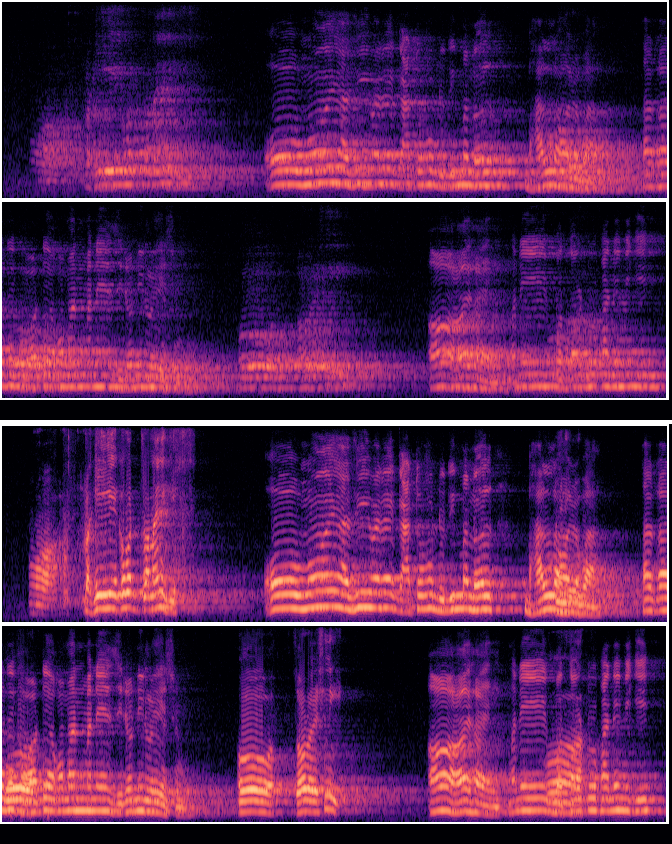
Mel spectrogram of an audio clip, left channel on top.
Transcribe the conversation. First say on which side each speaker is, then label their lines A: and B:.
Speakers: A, on the right; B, on the right.
A: অ বাকী কৰ'বাত জোৱা নাই নেকি?
B: অ মই আজি মানে গাটো মোৰ দুদিনমান হ'ল ভাল
A: হয়
B: নহয়
A: নেকি?
B: ৰবা তাৰ কাৰণে
A: অ'
B: ঘৰতে অকমান মানে জিৰণি লৈ আছোঁ।
A: অ জ্বৰ হৈছে নেকি?
B: অ হয় হয় মানে এই
A: অ'
B: বতৰটোৰ কাৰণে নেকি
